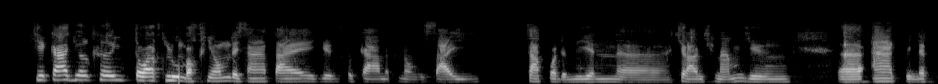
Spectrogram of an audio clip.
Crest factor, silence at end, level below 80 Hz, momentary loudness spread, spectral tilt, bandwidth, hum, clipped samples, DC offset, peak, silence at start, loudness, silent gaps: 20 dB; 0.15 s; -68 dBFS; 16 LU; -6 dB/octave; 7.8 kHz; none; under 0.1%; under 0.1%; -4 dBFS; 0.35 s; -24 LUFS; none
